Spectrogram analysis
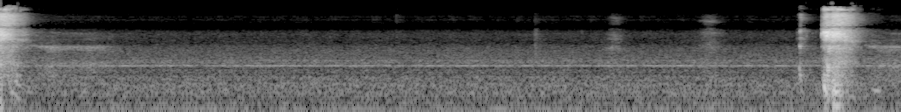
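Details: Person's sneezes that gradually intensify and change from beginning to end of the series; sneezing.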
